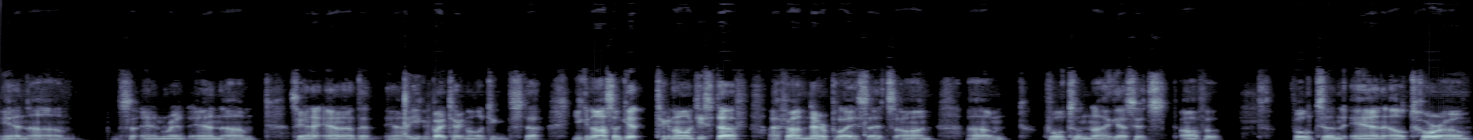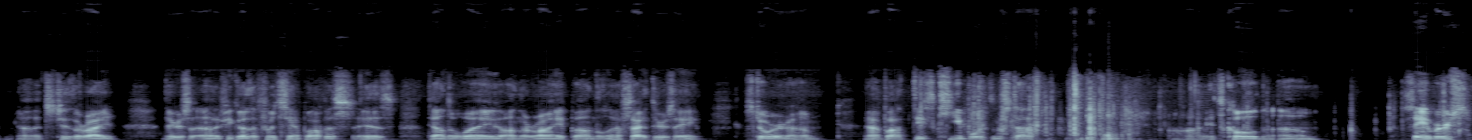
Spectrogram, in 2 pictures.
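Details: Adult man who says he has an audible speech impediment; speech impediment.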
